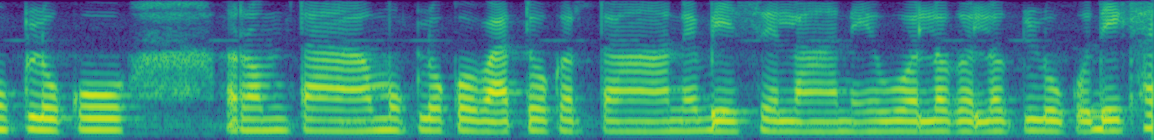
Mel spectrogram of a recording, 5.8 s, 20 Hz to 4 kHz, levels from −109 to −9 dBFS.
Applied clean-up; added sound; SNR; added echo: none; none; none; none.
